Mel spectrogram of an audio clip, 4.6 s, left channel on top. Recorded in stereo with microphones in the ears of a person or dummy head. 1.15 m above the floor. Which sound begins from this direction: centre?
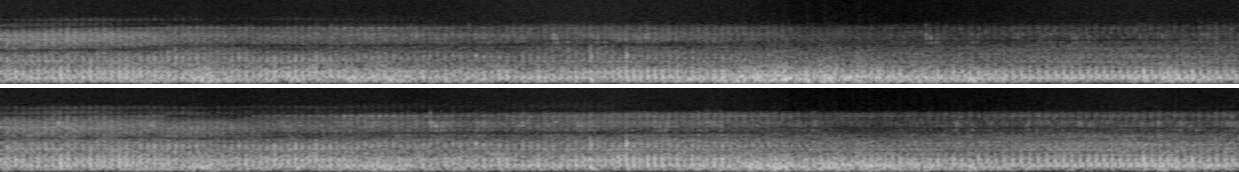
A motorcycle, at 0.0 s.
